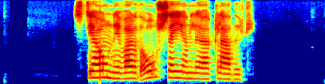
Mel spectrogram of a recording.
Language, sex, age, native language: Icelandic, female, 50-59, Icelandic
